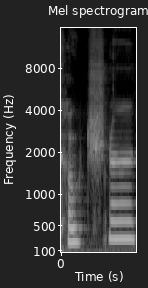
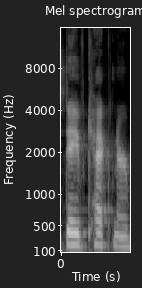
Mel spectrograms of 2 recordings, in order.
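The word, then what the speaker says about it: Koechner: on david kekner's name i didn't know how to pronounce it i was like coachner call corner oh yeah but i should have known it's dave kechner because i listen to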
